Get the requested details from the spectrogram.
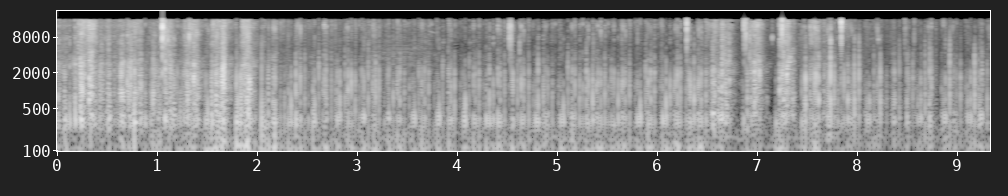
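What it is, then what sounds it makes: Leather boot scratched with nails. A tall, empty white cowboy boot, apparently leather (possibly faux) with embossed stitching and a hollow shaft, is held upright in both hands and scratched and tapped along the shaft with long acrylic nails. The result is a dense, steady run of dull, crinkly scratches and quick taps, with low body and little brightness, and it keeps going without pause.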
